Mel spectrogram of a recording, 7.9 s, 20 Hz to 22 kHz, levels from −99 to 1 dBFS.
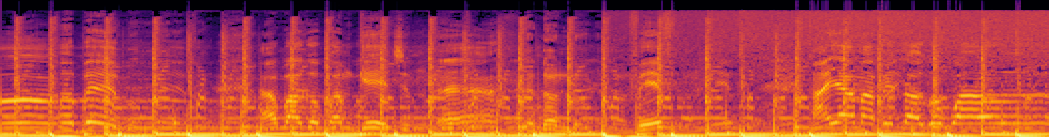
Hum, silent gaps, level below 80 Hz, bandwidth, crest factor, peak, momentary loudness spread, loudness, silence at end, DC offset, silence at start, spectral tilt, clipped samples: none; none; -12 dBFS; 16.5 kHz; 10 dB; 0 dBFS; 3 LU; -11 LUFS; 0 s; under 0.1%; 0 s; -5.5 dB/octave; 0.3%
